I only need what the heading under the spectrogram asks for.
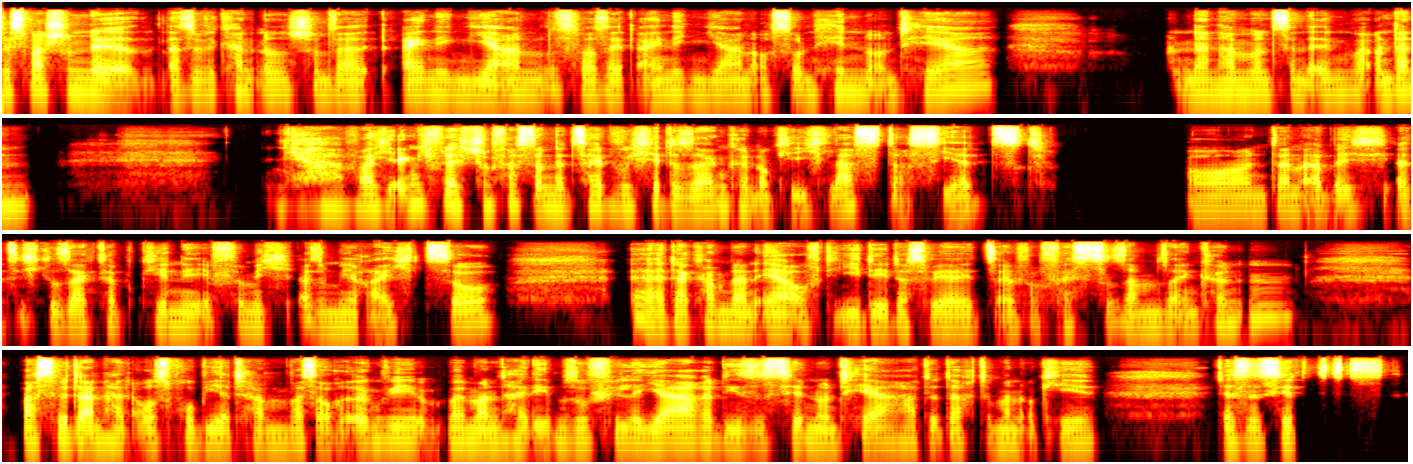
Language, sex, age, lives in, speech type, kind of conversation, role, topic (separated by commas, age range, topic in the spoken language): German, female, 30-34, Germany, conversation, podcast, guest, Welche kleinen Veränderungen haben deine Energie am meisten verbessert?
